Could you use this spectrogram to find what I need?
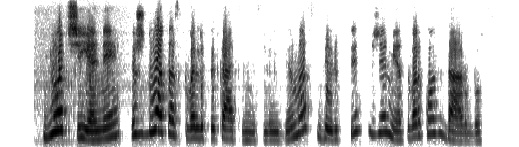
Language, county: Lithuanian, Tauragė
